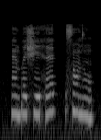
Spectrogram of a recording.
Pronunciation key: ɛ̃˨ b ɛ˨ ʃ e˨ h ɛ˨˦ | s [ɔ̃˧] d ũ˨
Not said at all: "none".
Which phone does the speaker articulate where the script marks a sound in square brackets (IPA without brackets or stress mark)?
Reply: ɔ̃˧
